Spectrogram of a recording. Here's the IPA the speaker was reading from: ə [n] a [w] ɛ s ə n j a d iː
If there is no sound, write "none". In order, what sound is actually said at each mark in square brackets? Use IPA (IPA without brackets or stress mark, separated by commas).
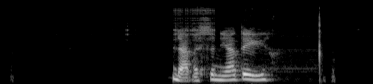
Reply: n, v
